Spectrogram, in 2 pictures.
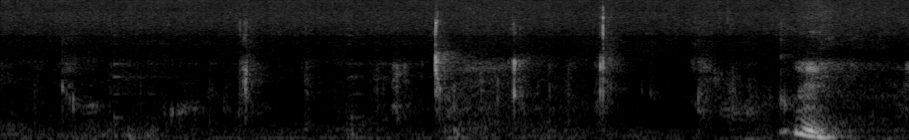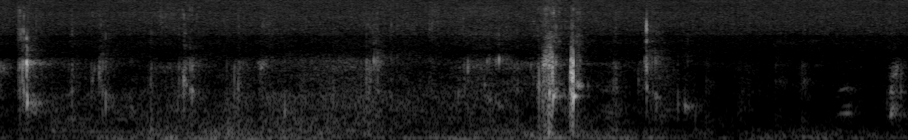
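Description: Faint eating sounds of a man chewing ripe jackfruit: scattered small clicks and smacks of chewing, with a short falling hum about four seconds in.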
